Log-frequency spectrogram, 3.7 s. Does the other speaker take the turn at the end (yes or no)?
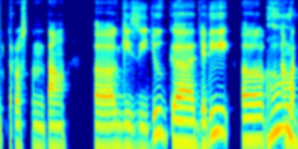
no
